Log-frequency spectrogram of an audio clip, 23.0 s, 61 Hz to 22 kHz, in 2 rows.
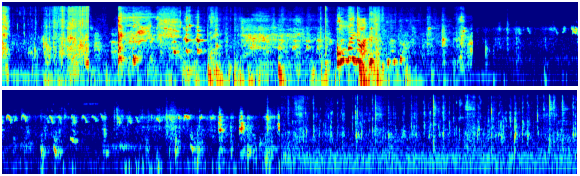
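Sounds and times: chick peeping: 0:10.2 - 0:16.6.

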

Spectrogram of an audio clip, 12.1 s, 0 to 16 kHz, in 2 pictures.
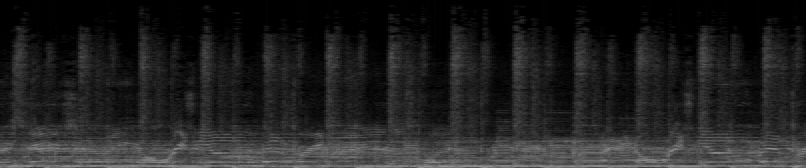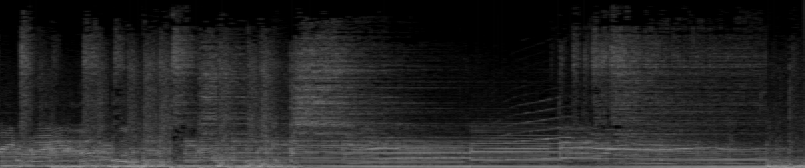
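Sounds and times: drums with cymbal beat: 0:00.0 - 0:09.2, 0:10.3 - 0:12.0
bass guitar: 0:00.0 - 0:12.0
electric guitar: 0:00.0 - 0:12.0.

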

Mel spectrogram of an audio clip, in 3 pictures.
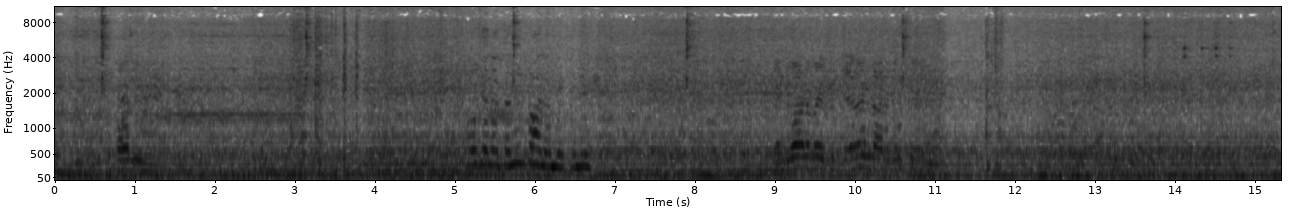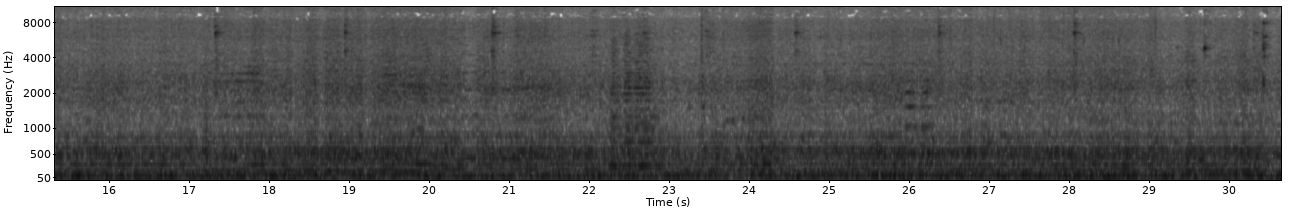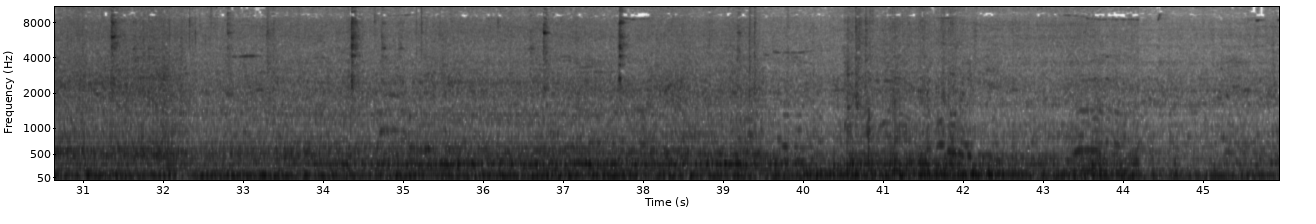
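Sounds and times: street traffic engines: 0:00.0 - 0:45.9
car horn tooting: 0:22.2 - 0:23.0, 0:25.8 - 0:26.5.

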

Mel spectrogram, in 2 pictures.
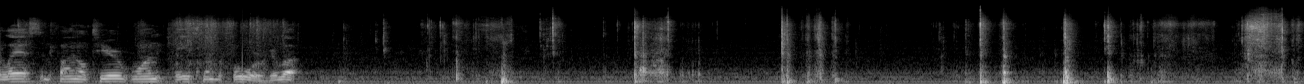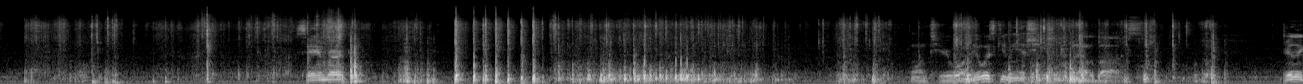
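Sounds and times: cardboard scraping rustle: 0:01.6 - 0:03.0, 0:11.3 - 0:17.4, 0:18.5 - 0:25.4
box cutter slicing packing tape: 0:12.4 - 0:13.6.

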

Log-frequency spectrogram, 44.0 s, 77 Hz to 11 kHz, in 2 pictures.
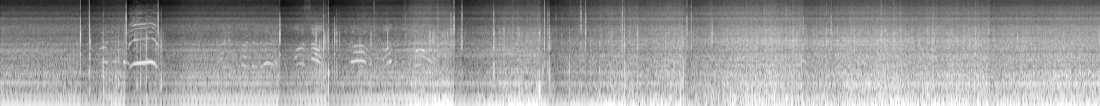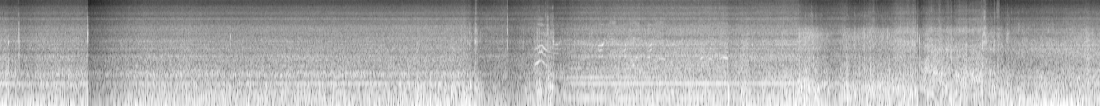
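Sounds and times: light aircraft engine droning: 0:00.0 - 0:44.0
rushing air: 0:07.5 - 0:44.0.

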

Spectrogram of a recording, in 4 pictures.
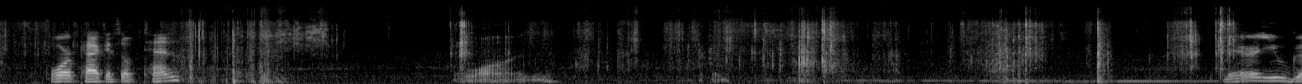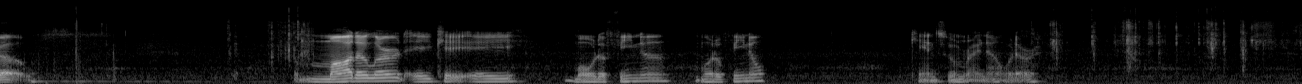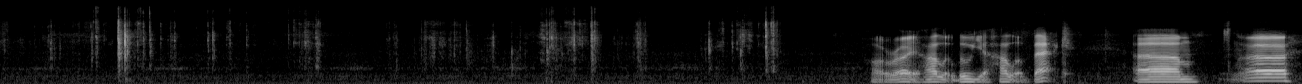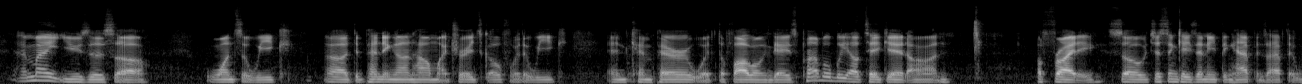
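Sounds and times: foil blister packs crinkling: 0:00.0 - 0:03.5, 0:04.5 - 0:12.4, 0:15.7 - 0:16.2, 0:23.4 - 0:33.9.

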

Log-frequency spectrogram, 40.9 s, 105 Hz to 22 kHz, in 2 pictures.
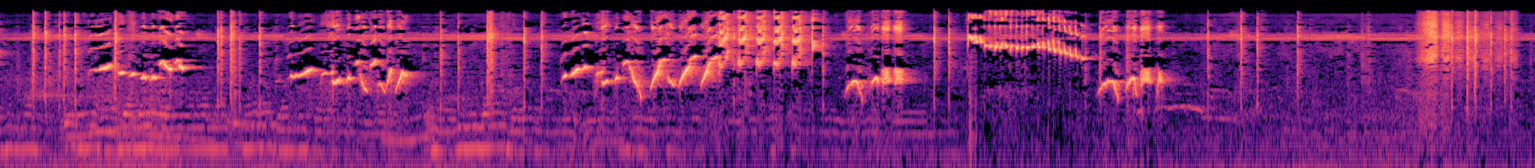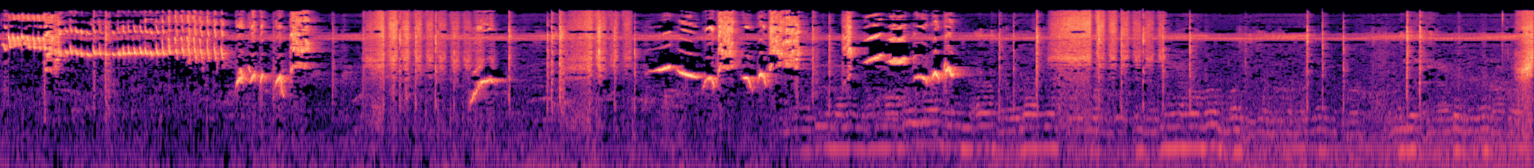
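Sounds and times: bird whistling song: 0:00.7 - 0:03.0, 0:03.7 - 0:05.6, 0:07.4 - 0:12.2, 0:12.8 - 0:15.8, 0:18.7 - 0:33.4, 0:40.7 - 0:40.9.

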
